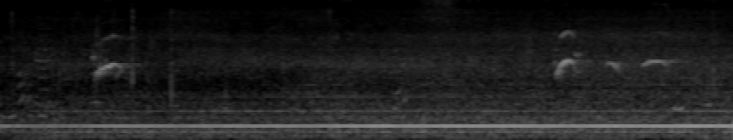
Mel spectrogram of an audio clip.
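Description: A toddler babbles softly nearby.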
